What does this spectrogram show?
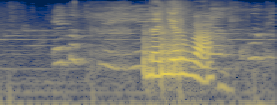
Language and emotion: Russian, neutral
